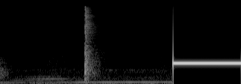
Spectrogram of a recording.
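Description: A single sharp click, then, near the end, a loud steady pure test tone cuts in abruptly: the reference tone that goes with colour bars in a video edit.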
